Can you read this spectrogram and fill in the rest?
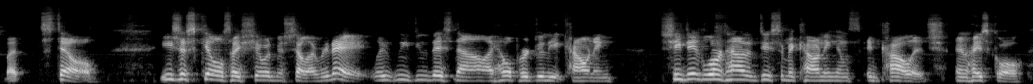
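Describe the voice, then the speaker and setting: A live stream host chatting casually and telling personal stories in an earnest, halting, rambling way. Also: medium pitch, a bit bright. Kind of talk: casual chat to a live chat audience, personal storytelling.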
